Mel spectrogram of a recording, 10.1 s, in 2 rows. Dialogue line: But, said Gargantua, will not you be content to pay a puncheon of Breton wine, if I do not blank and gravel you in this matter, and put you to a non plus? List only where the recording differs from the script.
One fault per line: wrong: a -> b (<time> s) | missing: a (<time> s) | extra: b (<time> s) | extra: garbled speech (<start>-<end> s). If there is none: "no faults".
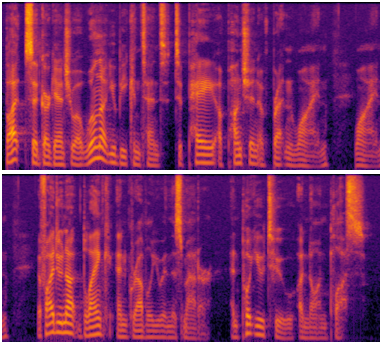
extra: wine (4.7 s)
